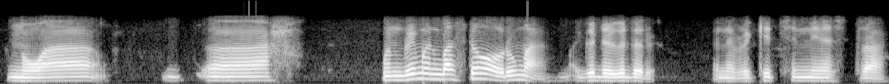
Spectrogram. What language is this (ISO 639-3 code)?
brx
